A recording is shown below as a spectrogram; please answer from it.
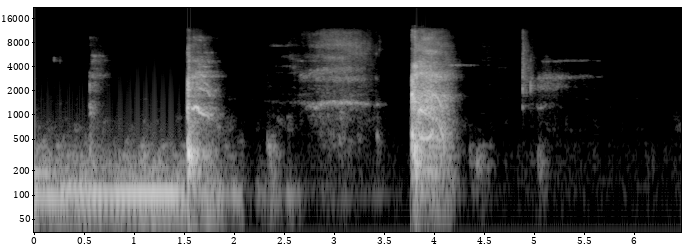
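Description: A woman coughing twice, about a second and a half in and again near four seconds, with a breath drawn between the coughs.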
